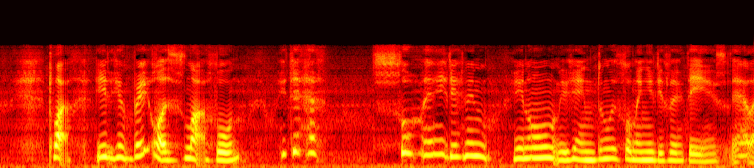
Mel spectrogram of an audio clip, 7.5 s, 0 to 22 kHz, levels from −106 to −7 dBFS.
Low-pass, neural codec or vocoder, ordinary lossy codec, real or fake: 7.2 kHz; autoencoder, 22.05 kHz, a latent of 192 numbers a frame, VITS, trained on many speakers; MP3, 64 kbps; fake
